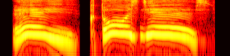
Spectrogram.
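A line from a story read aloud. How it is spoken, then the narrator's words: Loud shout. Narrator (Russian): громко крикнул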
